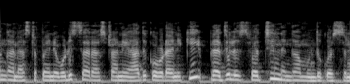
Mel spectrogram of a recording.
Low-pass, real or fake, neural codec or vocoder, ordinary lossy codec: none; fake; codec, 16 kHz, 16 kbps, FunCodec, trained on Chinese and English, 50 frames a second; none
